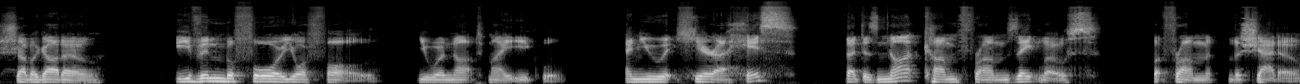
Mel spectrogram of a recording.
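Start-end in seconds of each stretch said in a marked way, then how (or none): 0.0-5.7 resonant, disembodied voice. Speaking as a voice from a cloud of darkness, addressing shabagado, in a resonating voice. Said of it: "this resonating voice".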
